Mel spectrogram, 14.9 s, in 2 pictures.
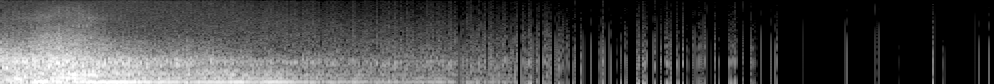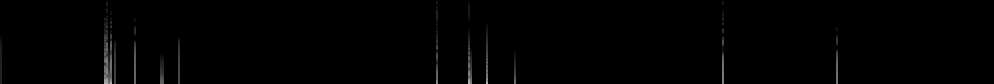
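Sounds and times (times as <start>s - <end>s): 
golf cart passing by: 0.0s - 3.8s.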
